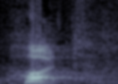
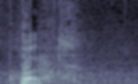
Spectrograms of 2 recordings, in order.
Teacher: it's created by taking the tongue bringing it back raising it a little bit and rounding the lips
